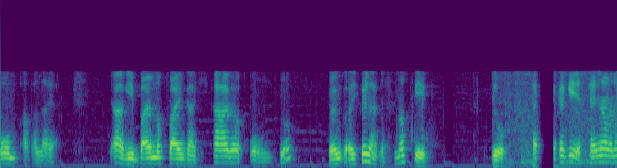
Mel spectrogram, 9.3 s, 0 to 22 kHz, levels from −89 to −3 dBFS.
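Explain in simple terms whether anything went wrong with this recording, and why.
Twice the sound briefly sticks: at 5.94 to 5.99 s a sound is held a touch too long, and at 6.68 to 6.81 s the hold is longer. These are each a short stall from a late packet. A piece of audio didn't arrive on time, so the receiver kept stretching the last bit of sound until it came, about 23 ms and 93 ms of stretch, then carried on with nothing lost.

At 8.03 to 8.33 s the audio stops properly: the last sound is carried on and fades out, then roughly 140 ms of silence, before picking up again where it left off. This is a call audio freeze, likely caused by a run of packets held up on the network so the receiver's waiting store ran dry. Roughly a quarter of a second of filler was added, but none of the original audio is missing.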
